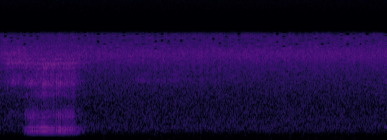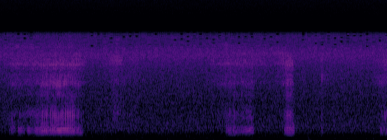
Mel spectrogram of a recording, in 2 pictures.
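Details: Rasping snores on in-breaths, spaced several seconds apart, with a short double snort near the end, over a steady background hiss: snoring.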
